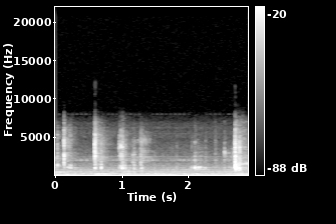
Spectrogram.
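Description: Quiet, close typing of JavaScript code on a computer keyboard, a sparse run of individual key clicks with irregular pauses and a sharper tap near the end.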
